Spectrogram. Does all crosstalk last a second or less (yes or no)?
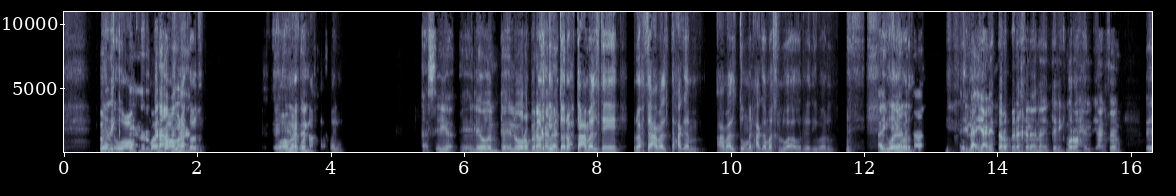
no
